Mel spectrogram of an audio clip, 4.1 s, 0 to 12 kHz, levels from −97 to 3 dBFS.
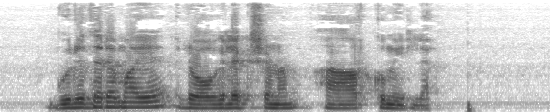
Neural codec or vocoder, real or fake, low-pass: vocoder, 24 kHz, 100 mel bands, Vocos; fake; 10.8 kHz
